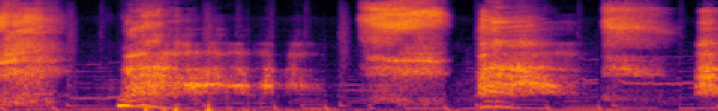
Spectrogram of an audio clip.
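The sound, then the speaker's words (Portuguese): Slow, deep breathing exercise done together with body movement: long, loud, airy inhales and exhales follow one another in a steady rhythm, with brief pauses between breaths and no talking. “E três respirações dessa com algum movimento já basta para te colocar no eixo.”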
